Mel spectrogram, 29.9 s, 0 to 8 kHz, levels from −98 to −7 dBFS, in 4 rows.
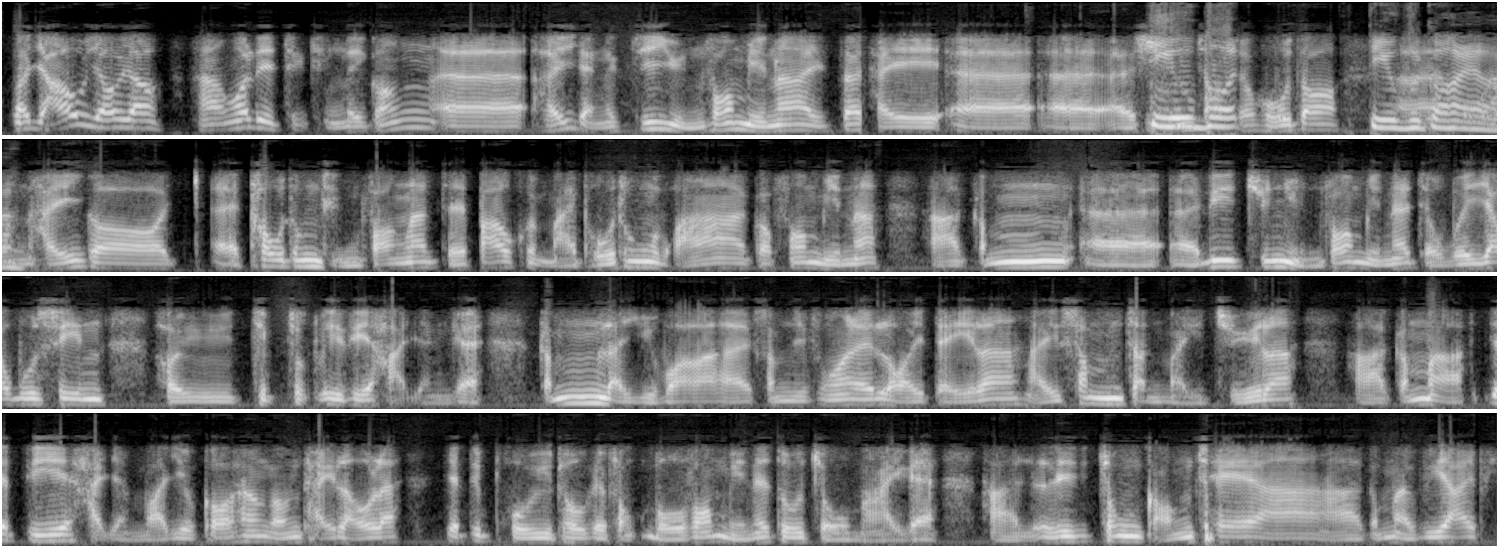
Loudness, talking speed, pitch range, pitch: -24 LUFS, 260 characters per minute, 95-135 Hz, 110 Hz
